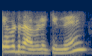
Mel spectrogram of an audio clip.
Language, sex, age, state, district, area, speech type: Malayalam, female, 45-60, Kerala, Pathanamthitta, rural, conversation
